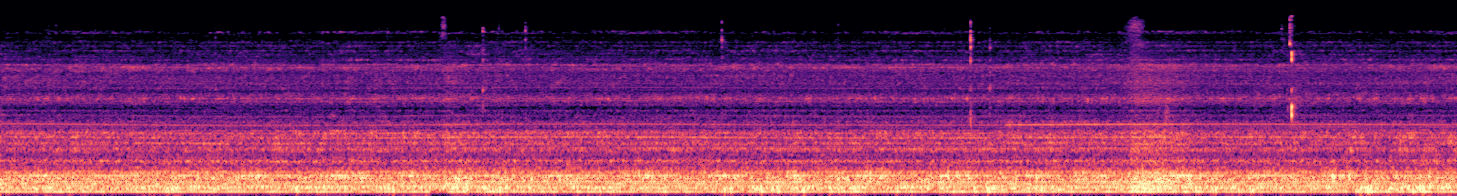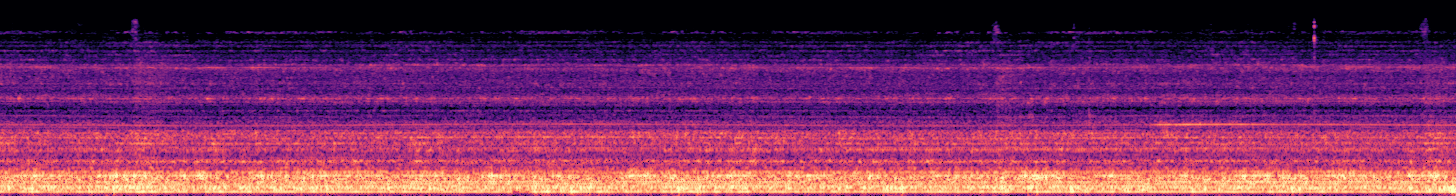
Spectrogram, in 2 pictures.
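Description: Jet engines drone steadily in a cockpit during flight.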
